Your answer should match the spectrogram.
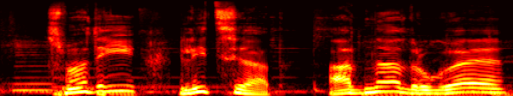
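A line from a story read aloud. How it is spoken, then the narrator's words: Exclamation. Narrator (Russian): воскликнула Мила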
